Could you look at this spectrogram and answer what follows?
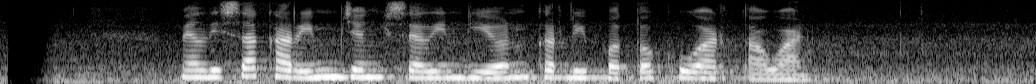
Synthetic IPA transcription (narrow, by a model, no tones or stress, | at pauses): mɛlisakaɾimd͡ʒɨŋsɛlindiɔnkɨrdipɔt̪ɔkuwart̪awan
